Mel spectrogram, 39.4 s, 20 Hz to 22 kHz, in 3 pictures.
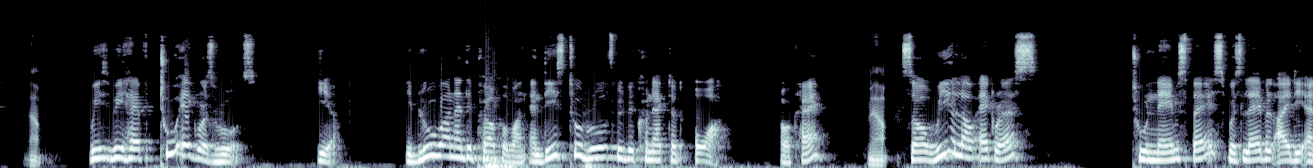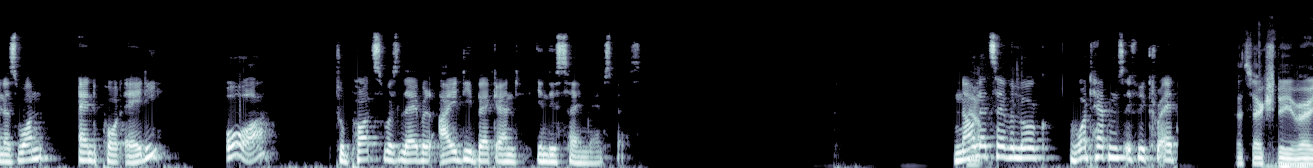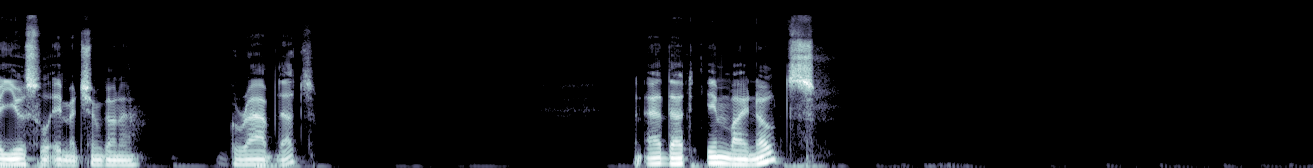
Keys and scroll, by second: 24.8 Left, 25.6 space, 27.9 F13, 28.3 F13, 33.1 super+c, 33.6 super+c, 34.0 super+7, 34.0 super+c, 34.9 i, 35.4 BackSpace, 35.6 super+v, 36.6 Escape, 37.2-39.3 typing.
